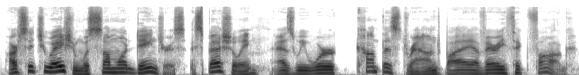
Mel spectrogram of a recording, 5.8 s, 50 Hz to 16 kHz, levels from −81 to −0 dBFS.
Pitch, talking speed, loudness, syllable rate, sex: 125 Hz, 165 wpm, -18 LUFS, 5.6 syllables/s, male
